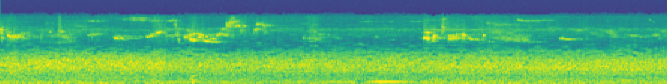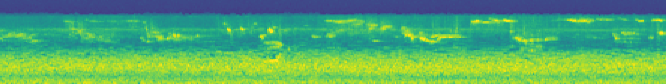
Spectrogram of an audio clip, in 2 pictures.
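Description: Birds chirping and calling on and off over a steady rushing background noise. A low hum swells briefly about five seconds in.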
